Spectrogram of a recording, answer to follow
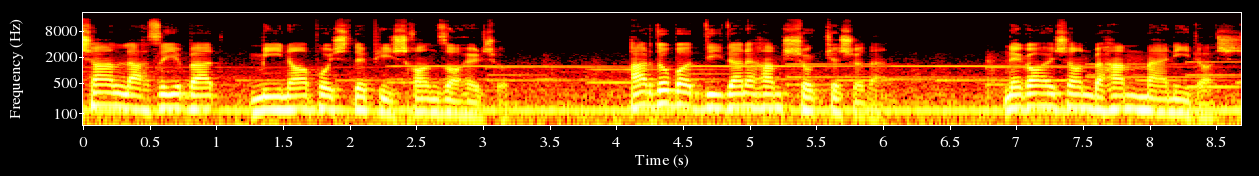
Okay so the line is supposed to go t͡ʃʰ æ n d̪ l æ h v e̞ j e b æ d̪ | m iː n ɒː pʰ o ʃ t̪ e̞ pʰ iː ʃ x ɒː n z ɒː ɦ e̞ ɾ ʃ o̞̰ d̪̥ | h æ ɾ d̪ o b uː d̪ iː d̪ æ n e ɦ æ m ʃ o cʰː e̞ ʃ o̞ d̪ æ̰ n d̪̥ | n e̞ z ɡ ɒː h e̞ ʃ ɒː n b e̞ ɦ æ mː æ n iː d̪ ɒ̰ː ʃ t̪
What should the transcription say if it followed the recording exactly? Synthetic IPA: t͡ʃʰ æ n d̪ l æ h z e̞ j e b æ d̪ | m iː n ɒː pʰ o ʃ t̪ e̞ pʰ iː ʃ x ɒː n z ɒː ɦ e̞ ɾ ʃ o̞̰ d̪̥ | h æ ɾ d̪ o b ɒː d̪ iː d̪ æ n e ɦ æ m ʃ o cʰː e̞ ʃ o̞ d̪ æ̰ n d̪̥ | n e̞ ɡ ɒː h e̞ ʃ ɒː n b e̞ ɦ æ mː æ n iː d̪ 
